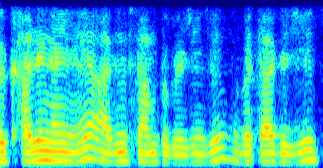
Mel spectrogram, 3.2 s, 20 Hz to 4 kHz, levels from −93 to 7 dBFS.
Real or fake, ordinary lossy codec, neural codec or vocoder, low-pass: real; AAC, 24 kbps; none; 3.6 kHz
